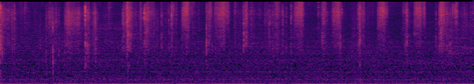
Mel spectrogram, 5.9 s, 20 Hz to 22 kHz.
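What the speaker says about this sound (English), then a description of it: "I draw 5 cards" Cards drawn by hand in the Paperback Adventures solo word-building card game; steady close papery sliding and flicking with quick snapping clicks, continuous and fairly loud, with no talking.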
